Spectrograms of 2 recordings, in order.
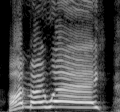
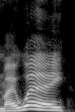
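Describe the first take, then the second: First: On my way with a bright exclaiming lift; exclaimed. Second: Said in the usual way. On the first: Shown as a demonstration. IPhone's version read with an excited exclamation. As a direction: say it like a big announcement. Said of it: "changes it to on my way". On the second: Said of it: "not to on my way".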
